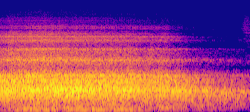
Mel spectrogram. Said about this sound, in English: Exhale and hold. Inhale one more time and hold. Exhale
